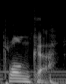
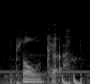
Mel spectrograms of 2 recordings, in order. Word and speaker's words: plonker: Plonker. Yeah, it's like that. Like rhymes with Willy Wonka. Plonker.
